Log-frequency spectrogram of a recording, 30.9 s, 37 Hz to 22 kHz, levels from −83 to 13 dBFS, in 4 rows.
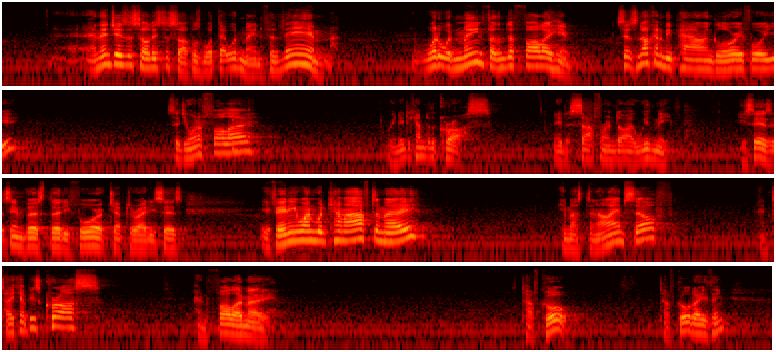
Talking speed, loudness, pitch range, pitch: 180 wpm, -34 LUFS, 120-190 Hz, 145 Hz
